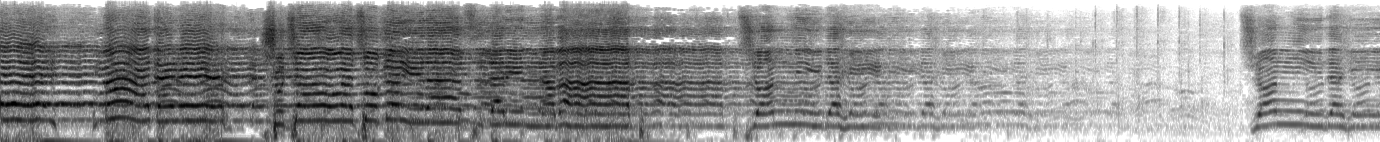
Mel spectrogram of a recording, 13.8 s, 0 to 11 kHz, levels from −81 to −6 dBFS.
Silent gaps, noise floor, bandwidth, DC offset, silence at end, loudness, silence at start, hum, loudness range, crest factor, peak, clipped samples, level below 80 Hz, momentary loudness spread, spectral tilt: none; -49 dBFS; 11 kHz; under 0.1%; 0 s; -6 LUFS; 0 s; none; 21 LU; 10 dB; 0 dBFS; 0.5%; -44 dBFS; 19 LU; 0.5 dB/octave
